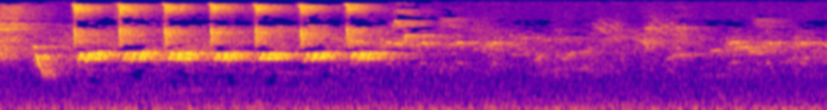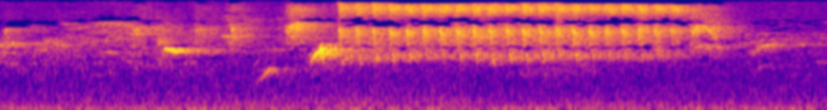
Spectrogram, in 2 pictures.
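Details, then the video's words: Common nightingale singing in a forest: a burst of loud, rapid repeated notes, softer scattered phrases, then a fast, dense, high rattling trill lasting about two seconds, over faint steady background hiss. "Пение соловья"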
